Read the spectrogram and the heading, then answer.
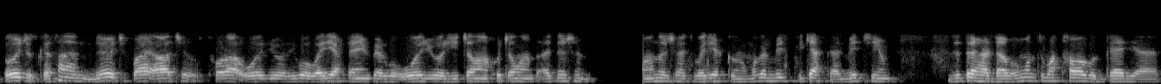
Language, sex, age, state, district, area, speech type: Kashmiri, male, 18-30, Jammu and Kashmir, Ganderbal, rural, conversation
